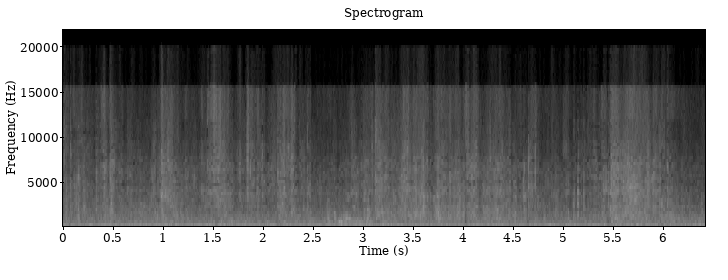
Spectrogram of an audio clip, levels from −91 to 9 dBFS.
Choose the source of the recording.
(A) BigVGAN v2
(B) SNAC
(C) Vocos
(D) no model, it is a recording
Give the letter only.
A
